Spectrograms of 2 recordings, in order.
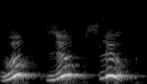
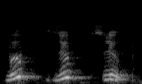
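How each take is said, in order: First: High, loud, bouncy whoop zoop sloop; playful, rising "Whoop, zoop, sloop"; gleeful silly sound words. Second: Savoring the sound. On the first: Retold or imitated. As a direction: sing out "Whoop, zoop, sloop" with delight, rising on each word. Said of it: "the way he talks that cracks me up". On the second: Shown as a demonstration. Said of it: "I just love the way that sounds".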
